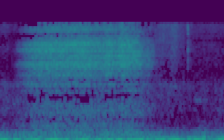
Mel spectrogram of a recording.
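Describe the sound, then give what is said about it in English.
A deep inhalation through the nose during a guided cleansing-breath exercise: a soft, steady airy rush of breath lasting about two seconds, quiet and unbroken, with no voices. “Taking a deep inhalation through the nose.”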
